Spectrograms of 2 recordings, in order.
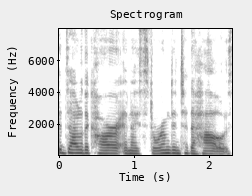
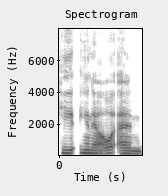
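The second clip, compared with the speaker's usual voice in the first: normal talking voice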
